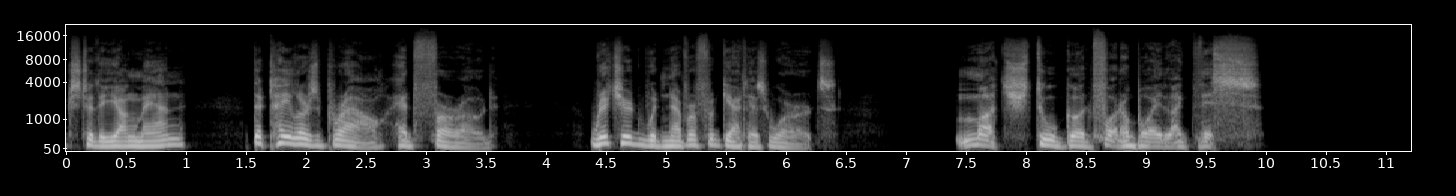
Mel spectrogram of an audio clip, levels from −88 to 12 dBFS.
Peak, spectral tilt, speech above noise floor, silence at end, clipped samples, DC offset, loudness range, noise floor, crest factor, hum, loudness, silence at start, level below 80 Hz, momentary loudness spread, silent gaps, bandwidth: -4 dBFS; -6 dB/octave; 60 dB; 1.25 s; under 0.1%; under 0.1%; 3 LU; -80 dBFS; 18 dB; none; -20 LUFS; 0 s; -54 dBFS; 13 LU; 6.94-7.41 s; 15 kHz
